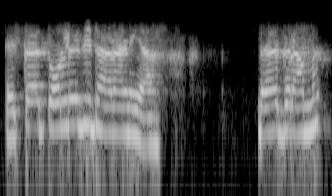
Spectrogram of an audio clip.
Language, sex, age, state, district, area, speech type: Sindhi, female, 60+, Gujarat, Surat, urban, conversation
